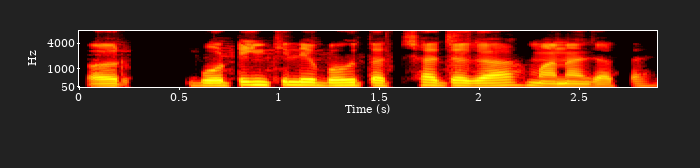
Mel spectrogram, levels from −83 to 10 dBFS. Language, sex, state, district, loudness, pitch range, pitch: Hindi, male, Chhattisgarh, Sarguja, -16 LUFS, 115-140 Hz, 130 Hz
